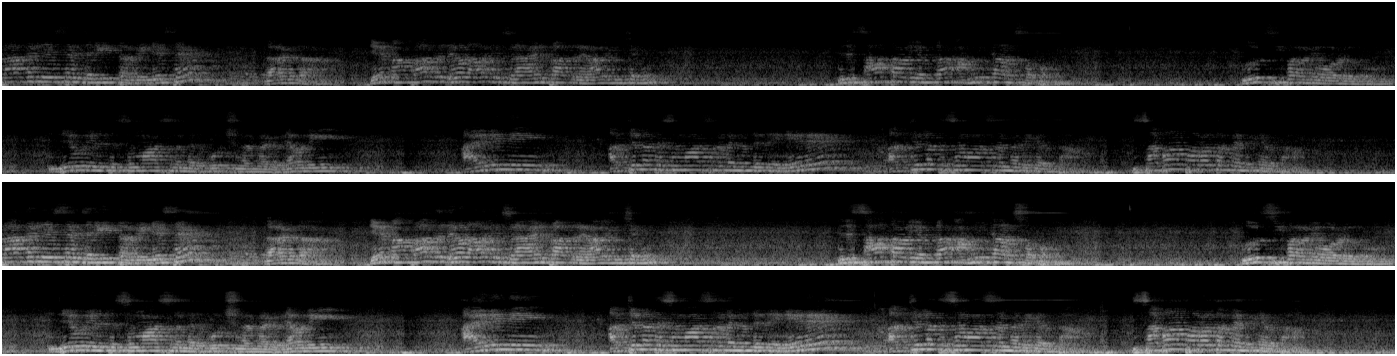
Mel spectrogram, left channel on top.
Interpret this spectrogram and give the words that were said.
ప్రార్థన చేస్తే జరిగిద్దాం, నేను చేస్తే జరగదా? నా ప్రార్థన దేవుడు ఆలోచించిన, ఆయన ప్రార్థన ఆలోచించండి. ఇది సాతాను యొక్క అహంకార స్వభావం. లూసిఫర్ అనేవాడు దేవుని ఎదుట సింహాసనం మీద కూర్చుని అన్నాడు. ఏమని? ఆయనని అత్యున్నత సింహాసనం మీద ఉండేది నేనే అత్యున్నత సింహాసనం మీదకి వెళ్తాను, సభాపర్వతం మీదకి వెళ్తాను,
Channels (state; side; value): quieter; left; 9.7 dB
